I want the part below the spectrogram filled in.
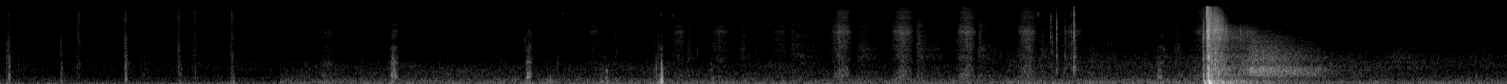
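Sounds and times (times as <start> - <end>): gunshot: 12.0 - 13.4
faint rustles: 14.0 - 15.0.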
